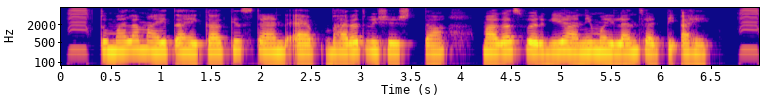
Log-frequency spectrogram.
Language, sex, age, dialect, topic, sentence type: Marathi, female, 18-24, Varhadi, banking, statement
